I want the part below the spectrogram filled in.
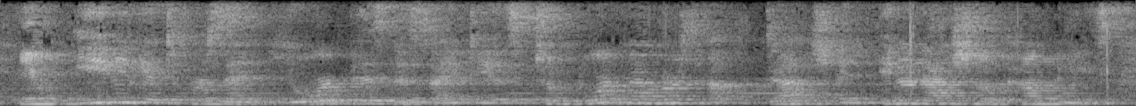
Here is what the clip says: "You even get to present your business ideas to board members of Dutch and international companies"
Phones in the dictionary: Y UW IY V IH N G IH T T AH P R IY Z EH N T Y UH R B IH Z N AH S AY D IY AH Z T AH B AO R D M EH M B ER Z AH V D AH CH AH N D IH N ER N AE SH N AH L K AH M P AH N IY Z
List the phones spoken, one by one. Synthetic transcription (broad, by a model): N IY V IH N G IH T T AH P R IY Z EH N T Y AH R B IH Z N AH S AY D IY AH Z T AH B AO R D M EH M B ER Z AH V D AH CH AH N IH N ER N AE SH N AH L K AH M P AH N IY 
